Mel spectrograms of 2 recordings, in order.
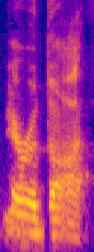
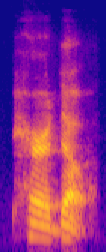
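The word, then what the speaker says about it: peridot: yeah, it's spelled paradot. P E R E D O T. P E R I rather, you figure it's going to have the the French pronunciation, which would be parido.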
